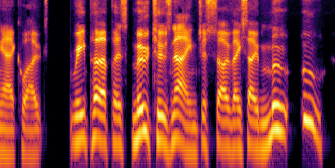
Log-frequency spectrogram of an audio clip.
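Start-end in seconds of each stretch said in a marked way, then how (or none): 3.2-4.1 drawn-out "Moo-oo" chanted higher; mock chant sound. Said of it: "in a monkey chant way".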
